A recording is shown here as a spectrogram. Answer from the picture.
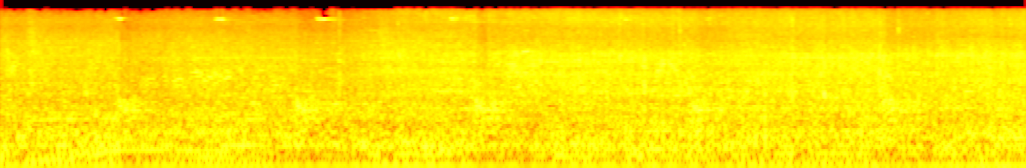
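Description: Street traffic: motor scooter and car engines running at low speed over a steady low rumble, with people's voices in the background.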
